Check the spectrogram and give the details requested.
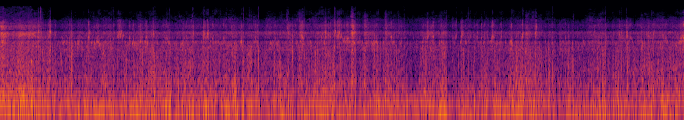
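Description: Moving passenger train heard from the side of a coach: wind buffeting the microphone over the steady rumble of the wheels on the track.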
